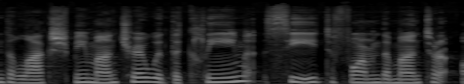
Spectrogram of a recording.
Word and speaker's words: klim: So let me tell you about the seed sound kleem, K-L-I-M, pronounced K-L-E-E-M.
